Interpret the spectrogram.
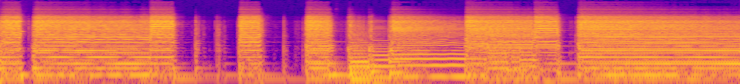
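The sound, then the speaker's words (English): A loud, crunchy overdriven electric guitar, a Fender Strat played through a Laney Lionheart amp on the normal setting, plays chords alone, with sharp stops and gaps between strums before ringing out, the distortion thick and gritty throughout. “quite crunchy. It's very crunchy.”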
